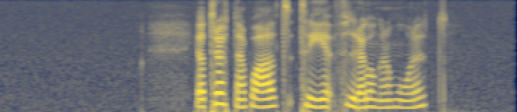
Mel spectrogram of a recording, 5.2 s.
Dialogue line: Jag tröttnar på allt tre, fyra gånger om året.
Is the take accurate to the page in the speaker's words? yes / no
yes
